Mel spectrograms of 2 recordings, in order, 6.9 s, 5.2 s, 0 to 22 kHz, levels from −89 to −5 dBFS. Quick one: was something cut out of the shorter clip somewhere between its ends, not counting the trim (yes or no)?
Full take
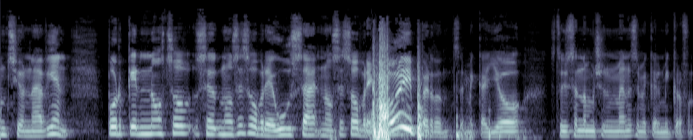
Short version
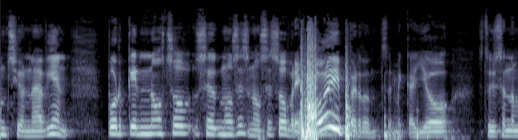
yes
